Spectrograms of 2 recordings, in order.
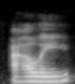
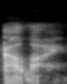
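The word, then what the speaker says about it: a11y: a and Y and it's commonly pronounced Ali or Ally and overlay widget is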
